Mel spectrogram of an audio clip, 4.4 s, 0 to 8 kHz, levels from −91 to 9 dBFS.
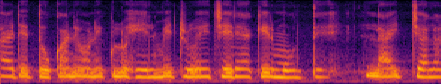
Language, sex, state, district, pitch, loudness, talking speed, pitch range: Bengali, female, West Bengal, Cooch Behar, 265 Hz, -13 LUFS, 135 wpm, 255-275 Hz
